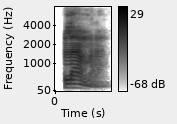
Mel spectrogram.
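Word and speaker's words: plumber: ശബ്ദങ്ങൾ സൈലന്റ് ആയിരിക്കും അപ്പൊ ഇവിടെ ബി എന്നുള്ള ബ എന്നുള്ള ശബ്ദം സൈലന്റ് ആണ് സോ അത് സ്ട്രെസ്സ് ചെയ്ത് അല്ലെങ്കിൽ അത് ഉച്ചരിക്കരുത് സോ എങ്ങനെ പറയാം പ്ലം പ്ലാമർ പ്ലാമർ യെസ് റിപ്പീറ്റ് പ്ലാമർ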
